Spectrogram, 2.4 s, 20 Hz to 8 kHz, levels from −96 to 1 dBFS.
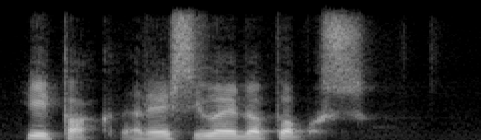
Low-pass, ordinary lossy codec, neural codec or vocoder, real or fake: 7.2 kHz; Opus, 64 kbps; codec, 16 kHz, 0.5 kbps, FunCodec, trained on Chinese and English, 25 frames a second; fake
